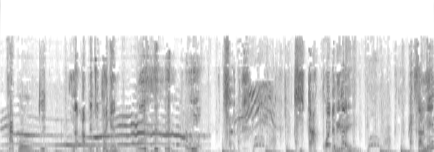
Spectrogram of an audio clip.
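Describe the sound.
Cat meows and drawn-out caterwauling cries, several wavering tones in a row, mixed with loud voices talking and exclaiming.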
